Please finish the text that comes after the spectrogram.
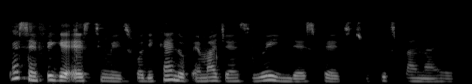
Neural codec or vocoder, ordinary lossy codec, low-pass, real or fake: none; none; 7.2 kHz; real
